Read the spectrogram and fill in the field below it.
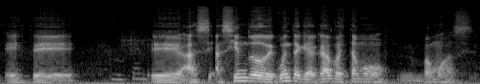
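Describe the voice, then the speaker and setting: A man's voice: fairly low pitch, lively intonation, unhurried, a bit bright. A man hosting a casual radio interview from a studio, friendly and hesitant with frequent restarts. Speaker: radio host.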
